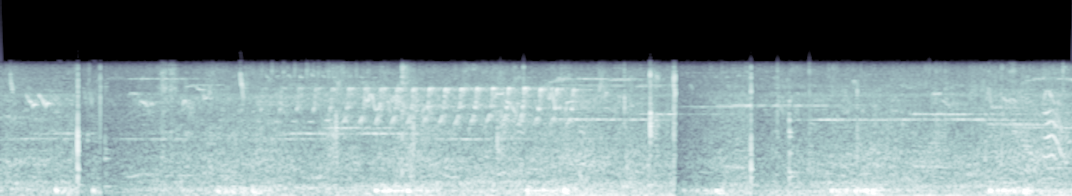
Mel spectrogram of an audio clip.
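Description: Outdoor camp ambience: birds singing, one with a rapid trill from about three seconds in, over faint music and a low murmur of distant voices.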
